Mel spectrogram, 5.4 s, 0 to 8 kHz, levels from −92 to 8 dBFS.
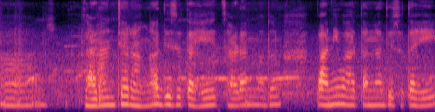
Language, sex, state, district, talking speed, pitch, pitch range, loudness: Marathi, female, Maharashtra, Pune, 110 wpm, 200 Hz, 190-220 Hz, -19 LUFS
